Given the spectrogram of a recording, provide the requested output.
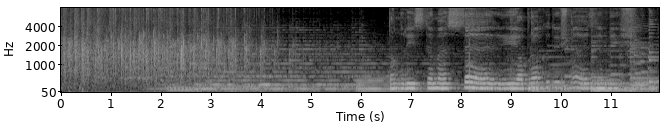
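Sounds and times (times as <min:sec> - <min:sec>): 
audience applause: 0:00.0 - 0:05.2
speech: 0:06.6 - 0:11.9.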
